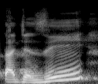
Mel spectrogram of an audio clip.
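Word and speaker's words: تجزي: Jadi bacanya tetap tajzi, aslinya tajziyu, ya, karena dia berat ya menyandang dhammah maka disukun tajzi.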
